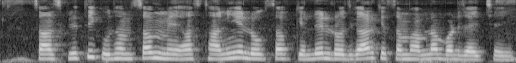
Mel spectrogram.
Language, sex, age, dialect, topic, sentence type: Magahi, male, 25-30, Western, banking, statement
